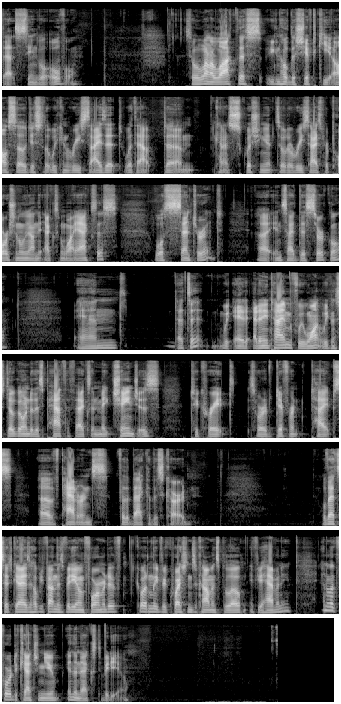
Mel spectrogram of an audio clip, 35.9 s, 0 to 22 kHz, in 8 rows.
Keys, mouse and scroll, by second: 4.7-7.6 drag, 8.3 shift+click, 9.6 click, 10.7 click, 11.1 click, 12.5 click, 13.5 click, 18.3 click, 19.9 click, 20.3 click, 20.7 click, 21.3 click, 21.6 click, 21.9 click, 22.8 click, 23.4 click, 24.4 click, 25.6 click, 26.1 click, 27.9 click, 29.1 click, 31.1-34.2 shift+drag, 34.8 click.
